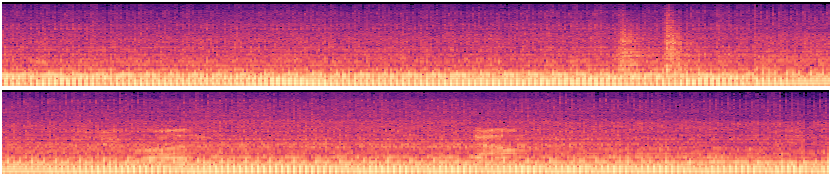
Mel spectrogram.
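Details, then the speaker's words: Salvage Genesis Coupe started on trailer in rain, intake missing; loud, raw unmuffled rumble at steady idle, engine otherwise sounding healthy; exhaust broken off near the engine. "sounds exhaust broke off right there yeah I know it sounds pretty healthy though"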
